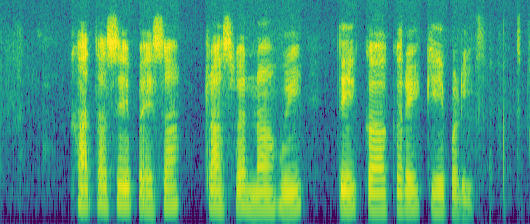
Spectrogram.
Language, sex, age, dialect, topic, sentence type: Bhojpuri, female, 36-40, Northern, banking, question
